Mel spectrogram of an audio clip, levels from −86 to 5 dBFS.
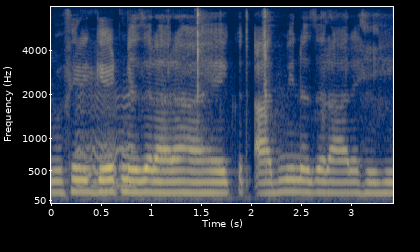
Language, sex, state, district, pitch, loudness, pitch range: Hindi, female, Haryana, Rohtak, 170 Hz, -23 LUFS, 165-175 Hz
